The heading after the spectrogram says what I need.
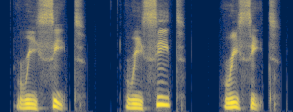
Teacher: The stress is on the second syllable, seat.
